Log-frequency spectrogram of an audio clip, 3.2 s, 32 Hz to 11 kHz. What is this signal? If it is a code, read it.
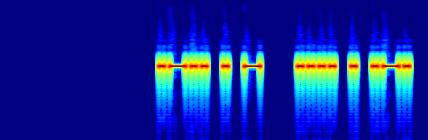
Morse code, heard as a keyed tone, about 30 wpm, 700 Hz. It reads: LET HER
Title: Sentences from Top 1000 Words - Review Part 6 - 30wpm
